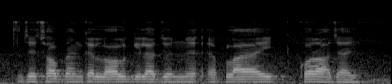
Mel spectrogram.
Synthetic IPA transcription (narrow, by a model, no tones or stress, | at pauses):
d͡ʑeʃʰɔbːɛŋkeɾlɔlɡilaɾd͡ʑonːeʔɛplajkɔɾad͡ʑae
